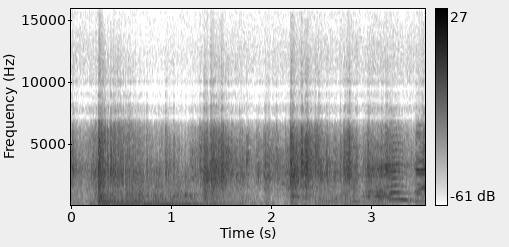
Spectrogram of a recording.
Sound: artillery booming; camera clattering

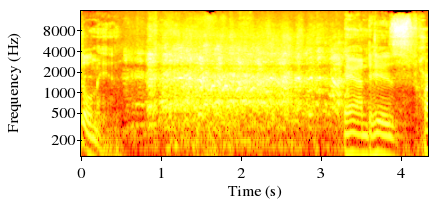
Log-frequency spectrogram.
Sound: audience laughing

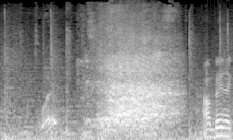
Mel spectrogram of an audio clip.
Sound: audience laughs

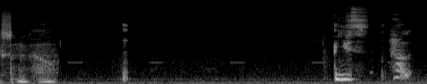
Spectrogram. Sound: heart monitor beeping

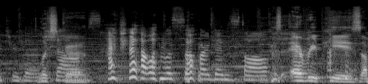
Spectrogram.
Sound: laughing

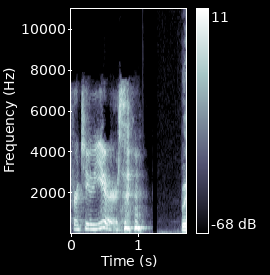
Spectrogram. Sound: laughter

